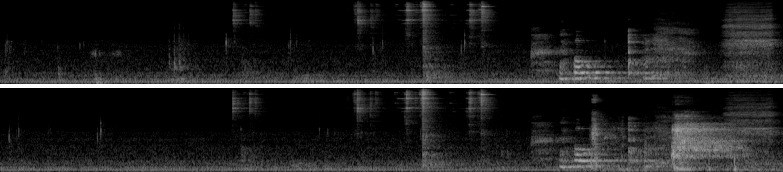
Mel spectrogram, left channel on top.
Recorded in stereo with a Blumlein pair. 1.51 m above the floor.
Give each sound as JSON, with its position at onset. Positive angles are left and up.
{"t": 2.3, "sound": "keys jangling", "azimuth_deg": -45, "distance_m": 1.4}
{"t": 5.3, "sound": "laughter", "azimuth_deg": 20, "distance_m": 0.6}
